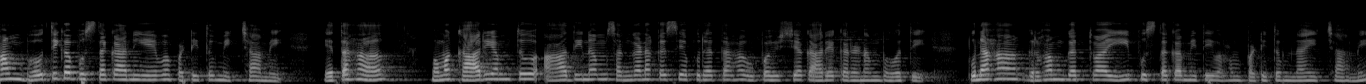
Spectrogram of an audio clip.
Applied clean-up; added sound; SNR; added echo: none; none; none; none.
